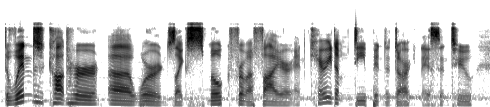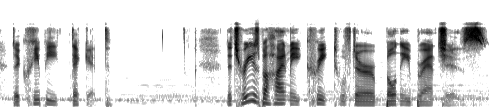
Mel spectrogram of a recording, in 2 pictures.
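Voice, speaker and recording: A man streaming a game, reading its narration aloud and drifting into joking, rambling asides full of fillers. His voice is bright and sharp at a middling pitch, with faint music behind him. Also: lively intonation, slow pace.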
